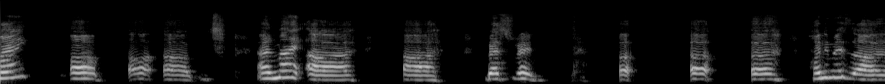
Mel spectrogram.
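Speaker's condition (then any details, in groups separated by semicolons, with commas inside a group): Cerebral palsy; floppy limbs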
